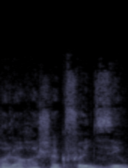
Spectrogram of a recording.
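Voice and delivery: usual speaking voice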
